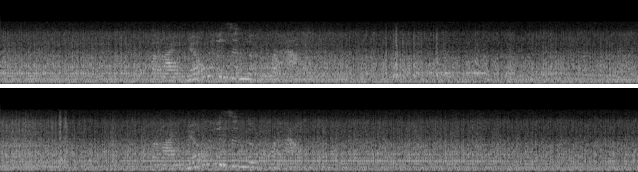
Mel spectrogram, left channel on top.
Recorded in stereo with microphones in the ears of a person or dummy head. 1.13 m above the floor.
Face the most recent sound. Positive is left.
turn(degrees=-5)  # may be behind; listen again after turning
